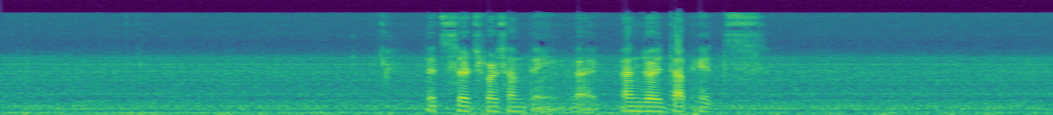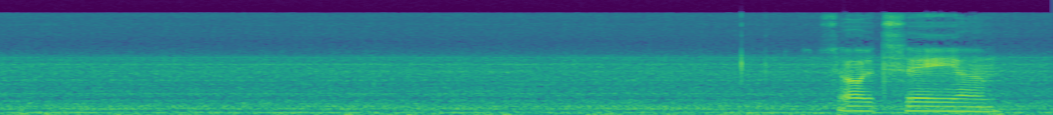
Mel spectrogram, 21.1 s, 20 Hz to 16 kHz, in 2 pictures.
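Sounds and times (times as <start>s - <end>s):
background hum and hiss: 0.0s - 21.0s.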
